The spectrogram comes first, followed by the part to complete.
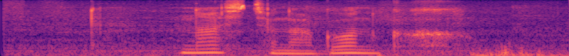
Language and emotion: Russian, sad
